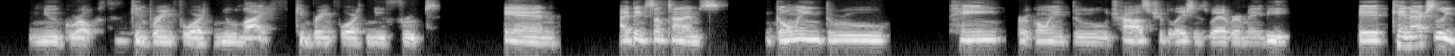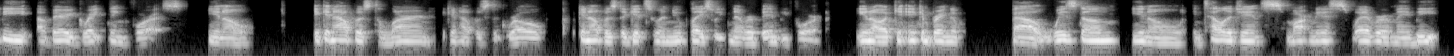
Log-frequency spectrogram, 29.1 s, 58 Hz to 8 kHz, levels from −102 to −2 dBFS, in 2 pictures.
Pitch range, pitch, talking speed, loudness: 100-115 Hz, 105 Hz, 170 wpm, -18 LUFS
